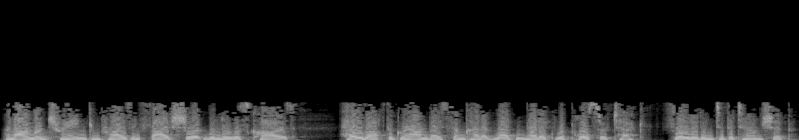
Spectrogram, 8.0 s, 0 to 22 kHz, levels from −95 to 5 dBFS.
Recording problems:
distortion; heavy; 6 dB below the speech
garbled, watery; slightly; nothing above 6 kHz

